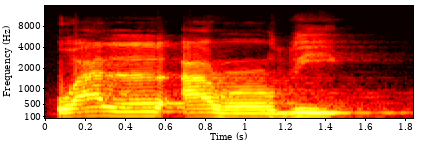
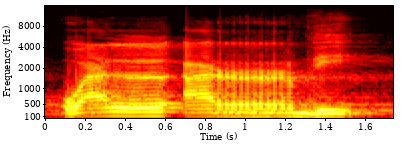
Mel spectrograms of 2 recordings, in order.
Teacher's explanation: cara baca ro dengan tebal kita kurangi getaran pada huruf ro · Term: ro tafkhim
